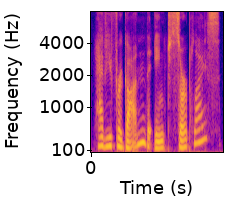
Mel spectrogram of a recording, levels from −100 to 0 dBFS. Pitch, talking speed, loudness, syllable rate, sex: 180 Hz, 180 wpm, -17 LUFS, 6.4 syllables/s, female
